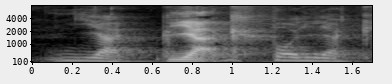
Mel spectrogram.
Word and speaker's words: Poljak: So with us, I don't know how to pronounce it well, it's Poljak. Poljak, yeah.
